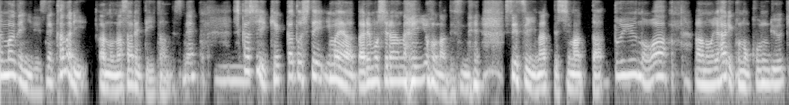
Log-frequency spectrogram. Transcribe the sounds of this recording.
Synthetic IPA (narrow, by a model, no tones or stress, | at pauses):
ɯmad̪e̞ɲ̟id̪e̞sɨne̞kanaɾʲi | ano̞nasaɾe̞t̪e̞it̪ã̰nd̪e̞sɨne̞ɕi̥kaɕike̞kːat̪o̞ɕi̥t̪e̞ʔimajad̪aɾe̞mo̞ɕiɾanaijo̞ːnad̪e̞sɨne̞ɕi̥se̞t͡sɨɲ̟inat̪ːe̞ɕimat̪ːat̪o̞jɯ̟ːno̞βaːno̞jaɦaɾʲiko̞no̞kõ̞nɾʲɨːkʲ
